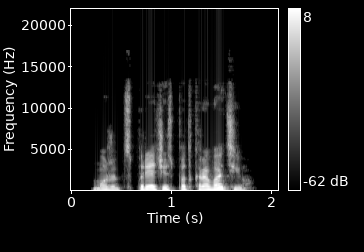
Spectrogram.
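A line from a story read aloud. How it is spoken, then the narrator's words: Quiet growl. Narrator (Russian): Я тихо зарычал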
